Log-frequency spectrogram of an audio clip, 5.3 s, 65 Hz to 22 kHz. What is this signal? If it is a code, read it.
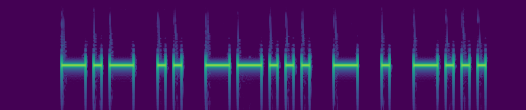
Morse code, heard as a keyed tone, about 15 wpm, 700 Hz. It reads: KI7TEB
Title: USA Call Signs - 6 Characters - Repeated 3x - 15wpm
